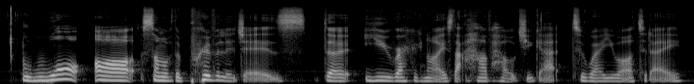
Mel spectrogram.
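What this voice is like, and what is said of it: Posh English accent. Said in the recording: “I do have a fake posh accent”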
